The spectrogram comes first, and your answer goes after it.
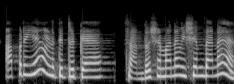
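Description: A woman's voice: very high-pitched, lively intonation, fast talker, fairly bright tone. A woman voicing a caring young woman who coaxes her crying friend with repeated questions in a cartoon. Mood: coaxing. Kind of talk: cartoon voice acting.

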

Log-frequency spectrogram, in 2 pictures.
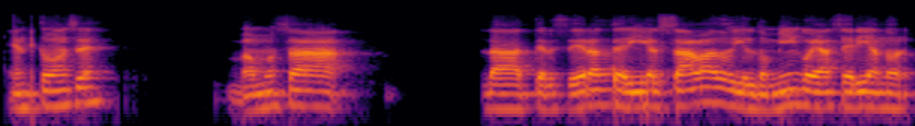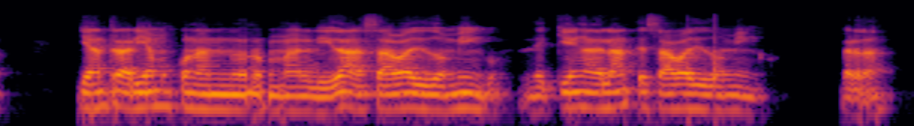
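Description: A man tutoring English online, slowly explaining and drilling example phrases. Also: mid-range voice, steady tone, pushed and bright. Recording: dull lo-fi online call audio.

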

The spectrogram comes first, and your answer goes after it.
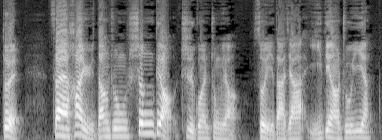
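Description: Brief: very slow, lively-pitched co-teacher, careful pronunciation model. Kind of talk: lesson pronunciation demonstration.

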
